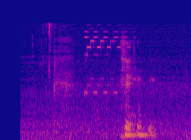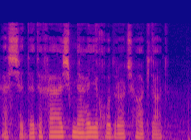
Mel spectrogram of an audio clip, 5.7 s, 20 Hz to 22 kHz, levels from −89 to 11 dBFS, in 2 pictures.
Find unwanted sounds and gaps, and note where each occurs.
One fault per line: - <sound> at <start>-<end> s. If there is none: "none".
- laugh at 1.2-2.4 s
